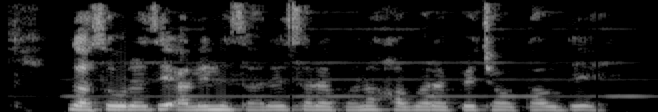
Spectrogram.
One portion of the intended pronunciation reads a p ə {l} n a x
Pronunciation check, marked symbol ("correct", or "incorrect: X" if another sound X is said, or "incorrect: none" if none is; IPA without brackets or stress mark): incorrect: none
